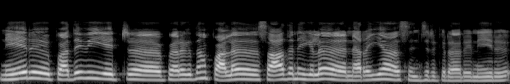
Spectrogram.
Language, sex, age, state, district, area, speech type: Tamil, female, 30-45, Tamil Nadu, Tiruchirappalli, rural, spontaneous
